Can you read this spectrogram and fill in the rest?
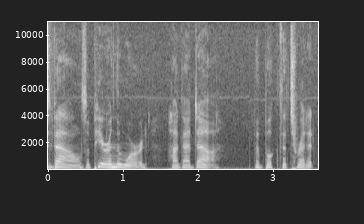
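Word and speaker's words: הגדה: The hey at the end is silent.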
